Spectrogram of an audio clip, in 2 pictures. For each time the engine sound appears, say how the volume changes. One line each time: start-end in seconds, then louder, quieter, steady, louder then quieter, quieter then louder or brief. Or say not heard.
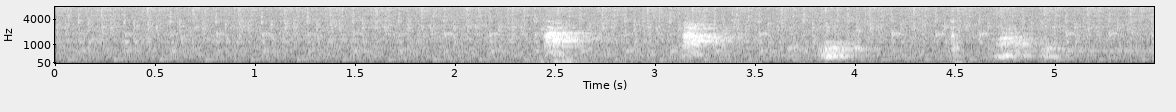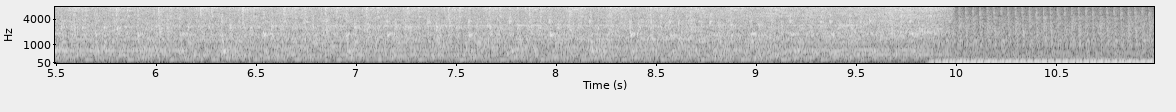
0.0-10.9 steady.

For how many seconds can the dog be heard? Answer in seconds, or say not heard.
3 s.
